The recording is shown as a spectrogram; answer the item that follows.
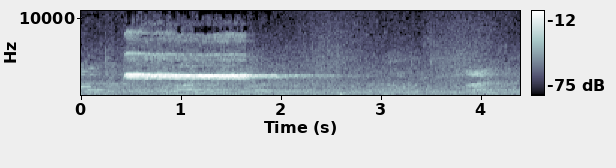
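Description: A referee's whistle gives one long, steady, high blast of about a second and its echo dies away after. It is the long whistle of the backstroke start procedure, calling the swimmers in the water to the wall to take their starting position.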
